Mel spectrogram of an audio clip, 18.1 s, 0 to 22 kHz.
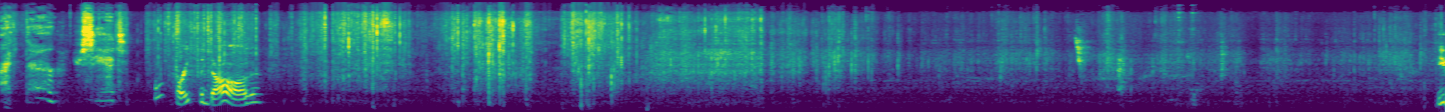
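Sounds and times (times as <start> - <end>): packaging crinkling and rustling: 0.0 - 18.0
packaging tearing: 1.2 - 13.3.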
